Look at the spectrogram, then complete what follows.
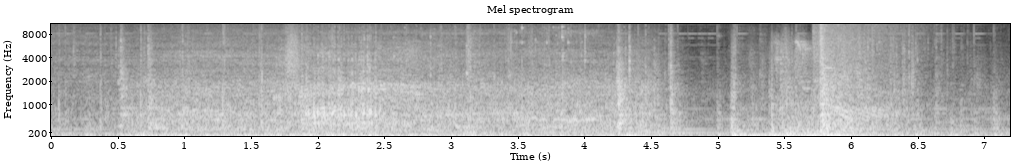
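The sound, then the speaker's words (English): Pipe bombs going off behind a fleeing vehicle: several sharp blasts and crashes burst through the loud, steady roar of a speeding engine, with the last big explosion near the end. “Throw these out the back! The pipe bombs?”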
